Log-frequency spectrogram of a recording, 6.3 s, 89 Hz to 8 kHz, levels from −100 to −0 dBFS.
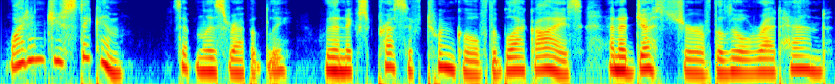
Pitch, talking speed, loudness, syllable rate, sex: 195 Hz, 230 wpm, -21 LUFS, 6.1 syllables/s, female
